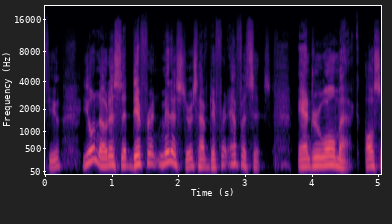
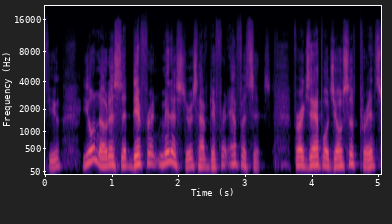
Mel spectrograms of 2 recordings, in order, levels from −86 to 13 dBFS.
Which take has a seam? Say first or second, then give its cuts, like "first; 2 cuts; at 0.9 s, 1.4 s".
first; 1 cut; at 3.7 s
